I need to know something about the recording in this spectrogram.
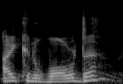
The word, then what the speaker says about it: Eichenwalde: But for now, we are an Eichenwalde, I believe is the pronunciation.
